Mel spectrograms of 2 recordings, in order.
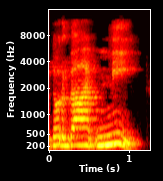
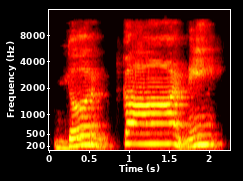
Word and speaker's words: दुर्गाणि: सो it will be सनफ पर्षदति दुर्गाणि, यहाँ पे है दुर्गानी, न, इट इज नॉट दुर्गानी। ये प्रोनाउंसिएशन जो है न का बहुत एकदम स्पष्ट से आना चाहिए। सो इट इज दुर्गाणि।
